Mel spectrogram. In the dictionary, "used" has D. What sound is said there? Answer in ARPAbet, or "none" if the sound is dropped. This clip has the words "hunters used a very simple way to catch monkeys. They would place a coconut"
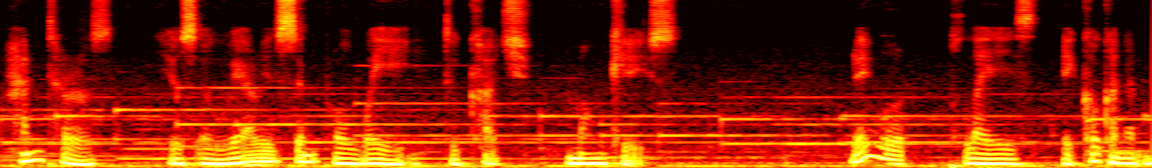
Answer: none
